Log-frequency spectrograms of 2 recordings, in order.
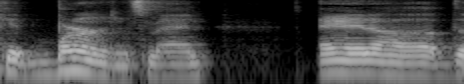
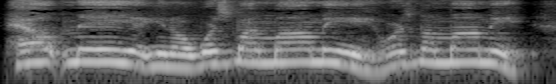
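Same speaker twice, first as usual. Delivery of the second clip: put-on higher pleading child's voice; frightened child; 7 semitones higher than usual. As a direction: beg for help like a scared little kid. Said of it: "He's like".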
